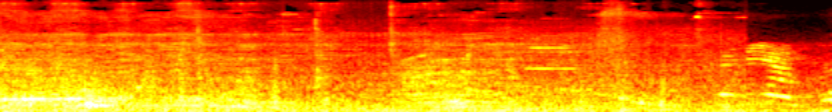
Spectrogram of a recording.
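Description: Low vehicle rumble that slowly fades, with a brief voice-like snatch near the end.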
